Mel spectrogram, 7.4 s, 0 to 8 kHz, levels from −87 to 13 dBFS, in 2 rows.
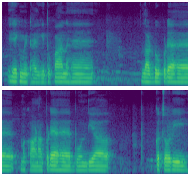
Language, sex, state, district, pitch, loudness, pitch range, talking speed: Hindi, male, Rajasthan, Churu, 105 Hz, -18 LUFS, 100-110 Hz, 115 wpm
